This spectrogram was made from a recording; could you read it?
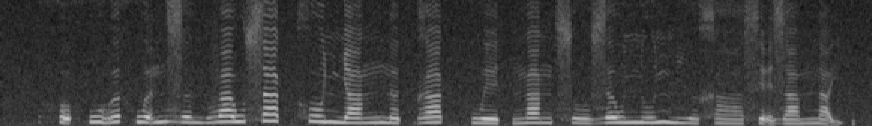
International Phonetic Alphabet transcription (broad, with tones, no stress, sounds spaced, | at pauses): h o̰˧˨ h w ṵ˧˥ ə̯ h w ə̰˧˥ n z ə̤˨˩ n v a˧ w s a˦˥ k̚ x o˧ ɲ a˨˦ ŋ n ə˨˩ t̚ ɣ a˦˥ k̚ h w e˨˩ t̚ ŋ a˧ ŋ s o̤˨˩ z ə˧ w ɲ u˨˦ ɲ i̤˨˩ ə̯ x a̤ː˨˩ s ḛ˧˨ z a˨˦ m n a̰˧˨ j ʔ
